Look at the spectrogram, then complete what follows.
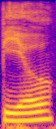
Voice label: "bier5", taiwanese Syllables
